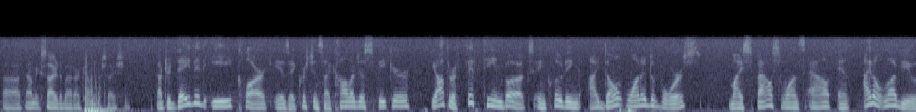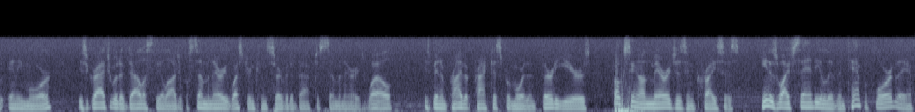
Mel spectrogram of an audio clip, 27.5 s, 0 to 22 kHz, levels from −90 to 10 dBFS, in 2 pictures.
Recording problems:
high frequencies cut off; noticeable; nothing above 6 kHz
hiss; noticeable; throughout; 10 dB below the speech

